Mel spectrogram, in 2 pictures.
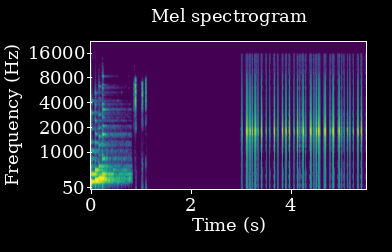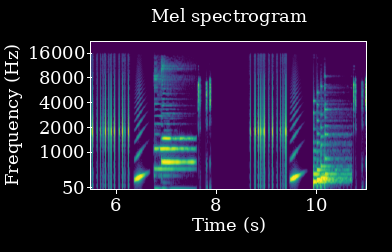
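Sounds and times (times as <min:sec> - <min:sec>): message chime: 0:06.8 - 0:07.6.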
